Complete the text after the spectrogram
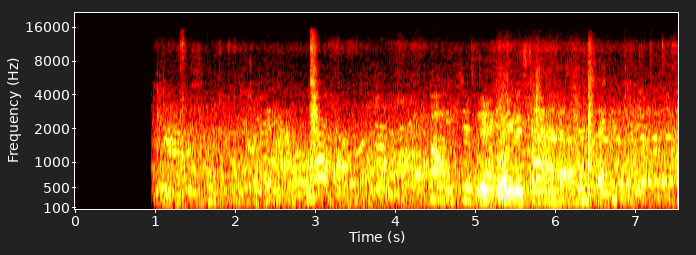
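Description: A parrot tears and rips at a soft fabric toy.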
